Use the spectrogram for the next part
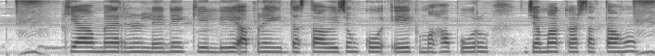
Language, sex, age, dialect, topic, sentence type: Hindi, female, 25-30, Garhwali, banking, question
